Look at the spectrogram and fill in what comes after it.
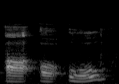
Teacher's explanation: a, o, u, are so-called back vowels. They are pronounced in the back of your throat. If you pronounce it now, a, o, u, and you locate the pronunciation, you know they happen in the back of the throat.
